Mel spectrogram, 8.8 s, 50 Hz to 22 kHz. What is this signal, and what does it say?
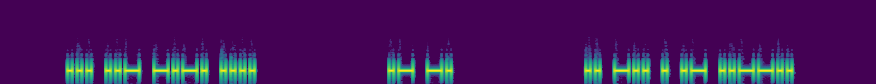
Morse code, heard as a keyed tone, about 25 wpm, 700 Hz. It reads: SUCH AN IDEA?
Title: 4x Word-Spacing - Sentences from Top 400 Words - 25wpm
